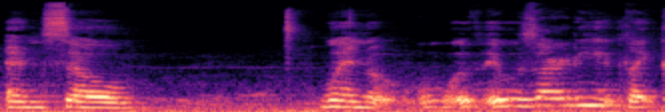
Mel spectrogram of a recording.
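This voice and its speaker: The speaker has an American accent and lively intonation, at a fairly slow pace. Noticeable background noise and audible room echo are present. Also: woman. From US Southwest border, El Paso, Texas. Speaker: community activist. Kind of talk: interview conversation. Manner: animated.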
